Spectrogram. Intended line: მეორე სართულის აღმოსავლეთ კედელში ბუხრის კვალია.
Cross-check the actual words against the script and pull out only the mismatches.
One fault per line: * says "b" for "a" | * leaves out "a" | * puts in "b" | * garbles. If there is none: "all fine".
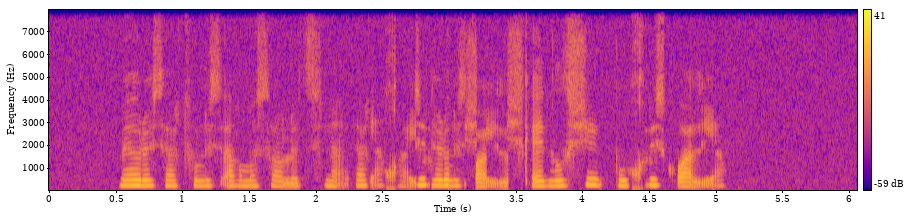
* garbles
